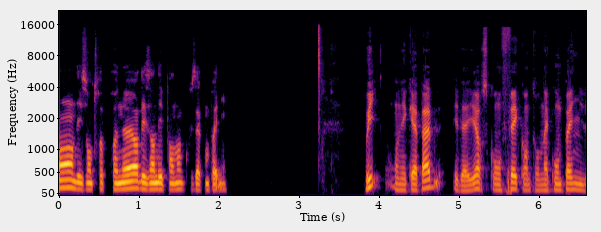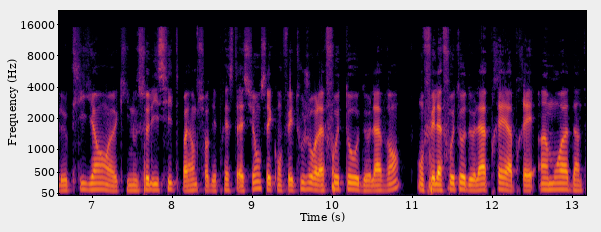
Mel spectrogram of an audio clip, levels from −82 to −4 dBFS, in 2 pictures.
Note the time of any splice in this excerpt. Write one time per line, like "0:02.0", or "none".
0:06.6
0:11.0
